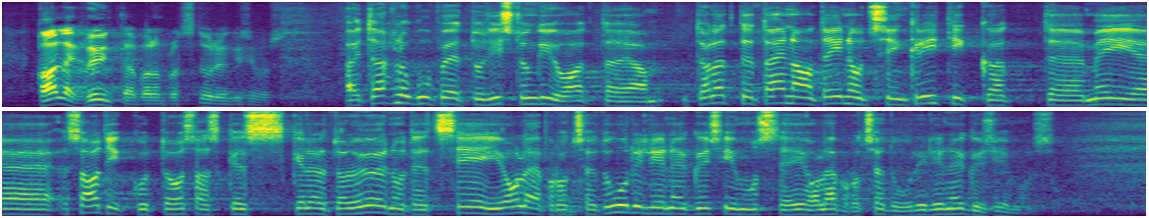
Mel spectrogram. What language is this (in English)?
Estonian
